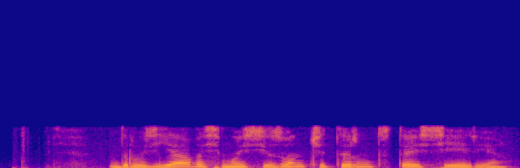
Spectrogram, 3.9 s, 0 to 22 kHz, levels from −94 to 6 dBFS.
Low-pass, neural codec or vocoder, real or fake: 5.4 kHz; vocoder, 22.05 kHz, 80 mel bands, WaveNeXt; fake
